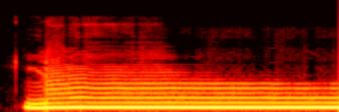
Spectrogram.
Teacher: just হরফটাকেই চার second long করে পড়লে আমাদের হয়ে যাবে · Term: চার আলিফ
